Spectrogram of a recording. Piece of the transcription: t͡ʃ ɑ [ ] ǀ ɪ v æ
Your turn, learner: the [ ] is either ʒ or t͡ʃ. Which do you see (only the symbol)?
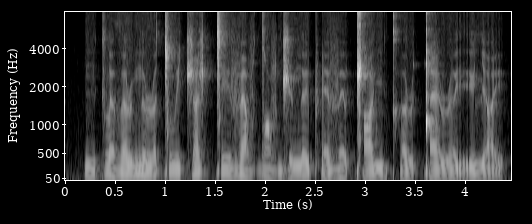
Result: ʒ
